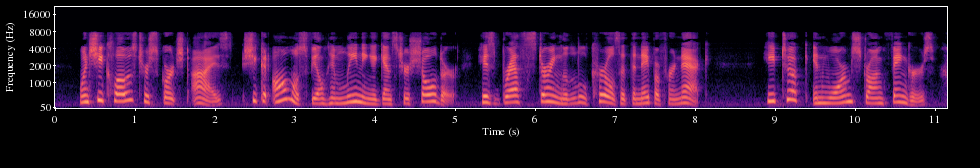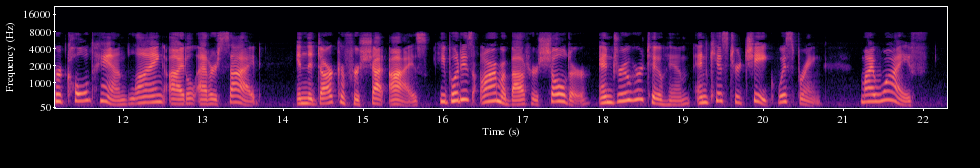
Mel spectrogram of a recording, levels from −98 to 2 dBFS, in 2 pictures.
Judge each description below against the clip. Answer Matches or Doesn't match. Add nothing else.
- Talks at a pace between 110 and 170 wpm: Doesn't match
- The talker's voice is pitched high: Matches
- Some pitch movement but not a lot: Doesn't match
